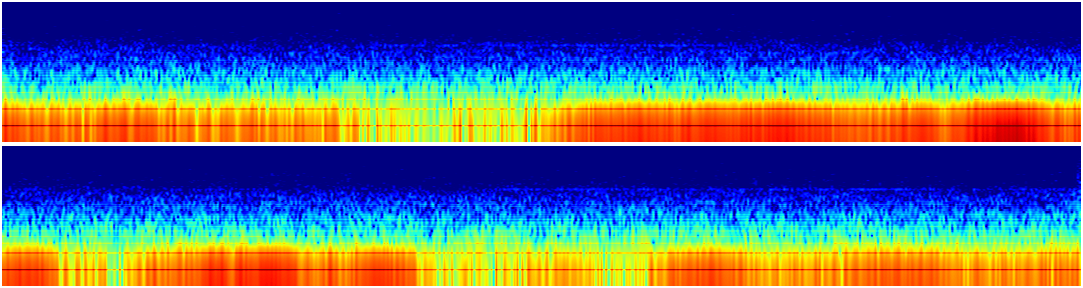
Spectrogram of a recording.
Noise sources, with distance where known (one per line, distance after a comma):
background noise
